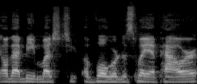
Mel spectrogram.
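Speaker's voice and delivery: normal talking voice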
